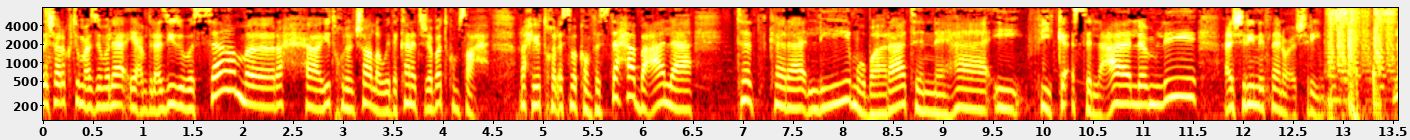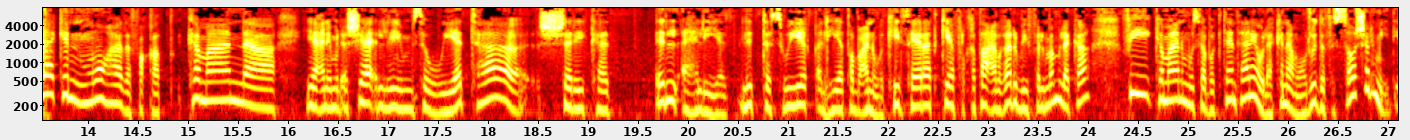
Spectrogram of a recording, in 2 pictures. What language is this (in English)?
Arabic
